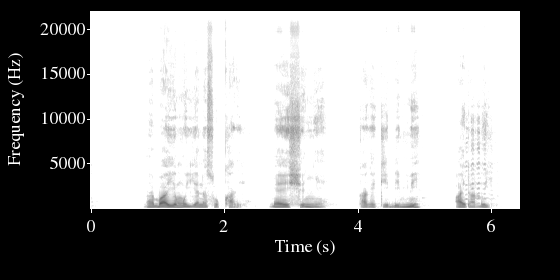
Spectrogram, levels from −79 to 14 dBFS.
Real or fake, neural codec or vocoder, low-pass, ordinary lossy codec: fake; vocoder, 44.1 kHz, 128 mel bands every 512 samples, BigVGAN v2; none; none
